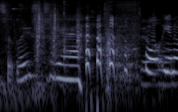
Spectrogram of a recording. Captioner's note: laughing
